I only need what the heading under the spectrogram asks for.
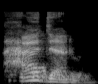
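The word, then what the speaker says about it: حَجَرٌ: Hadza hajarun. Ya. Pendek aja bacanya.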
